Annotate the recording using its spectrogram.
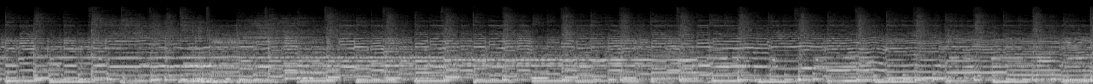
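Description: Live rock band playing an instrumental passage: electric guitar lead over a bass line and drum kit, with a steady driving beat.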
